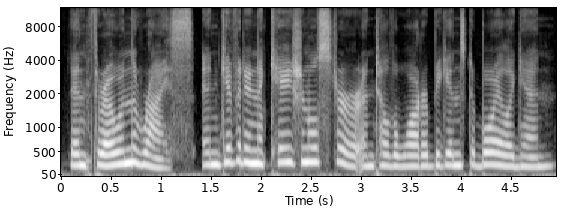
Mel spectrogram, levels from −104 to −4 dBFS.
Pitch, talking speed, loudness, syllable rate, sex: 235 Hz, 220 wpm, -14 LUFS, 5.3 syllables/s, female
